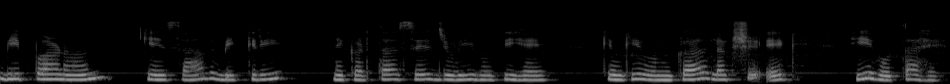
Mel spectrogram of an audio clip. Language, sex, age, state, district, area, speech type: Hindi, female, 45-60, Madhya Pradesh, Chhindwara, rural, read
